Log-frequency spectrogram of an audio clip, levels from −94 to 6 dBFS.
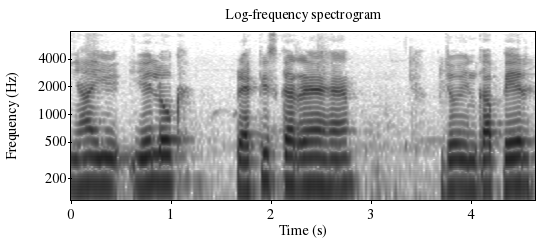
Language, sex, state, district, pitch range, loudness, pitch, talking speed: Hindi, male, Chhattisgarh, Kabirdham, 165-175 Hz, -14 LUFS, 170 Hz, 130 wpm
